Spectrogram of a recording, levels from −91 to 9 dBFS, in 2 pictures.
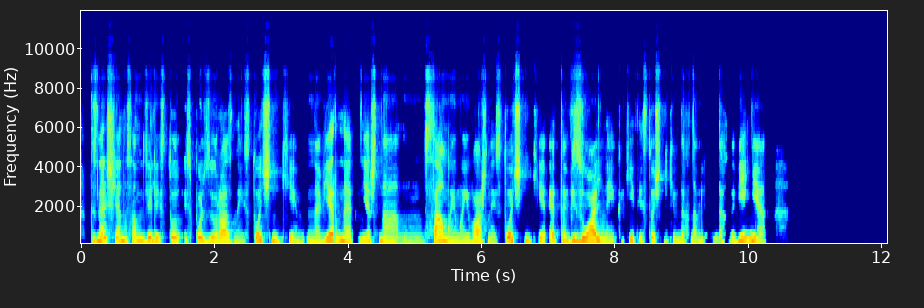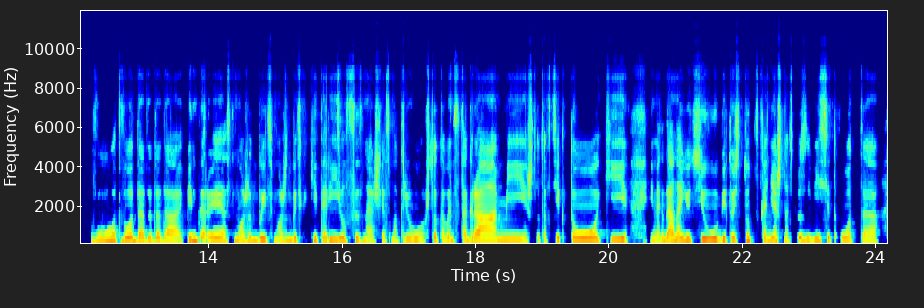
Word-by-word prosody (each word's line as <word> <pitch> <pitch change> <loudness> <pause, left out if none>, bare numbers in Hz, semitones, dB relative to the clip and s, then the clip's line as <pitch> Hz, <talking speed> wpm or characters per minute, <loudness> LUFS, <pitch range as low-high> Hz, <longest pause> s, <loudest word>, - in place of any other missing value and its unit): Ты 210 - -3
знаешь, 320 - +1
я 220 - 0
на 260 +2 0
самом 210 -5 -2
деле 215 +3 +1
исто 205 0 -3
использую 195 -1 -2
разные 185 -3 -1
источники. 195 - -3
Наверное, 210 - +1
конечно, 185 -2 -3
м, 80 -1 -14
самые 180 - +1
мои 160 -1 -6
важные 165 -1 -2
источники- 225 - -1
это 185 +2 -2
визуальные 180 -3 +3
какие-то 160 -4 -6
источники 165 +1 -6
вдохновль 160 -2 -8
вдохновения. 195 - -2 2.0
Вот 230 +9 +1
вот, 210 -3 +4
да-да-да-да, 175 -3 +1
Pinterest, 215 -3 +2
может 195 0 0
быть, 175 +1 +2
может 180 +2 -2
быть, 180 +2 -1
какие-то 205 -2 -3
рилсы, 185 +2 +2
знаешь, 170 -1 -4
я 175 - -3
смотрю 170 -1 -2
что-то 170 0 -3
в - - +1
"Инстаграме", 175 -2 +2
что-то 175 0 -7
в - - -16
"Тиктоке", 180 0 +3 0.3
иногда 165 +4 +2
на 220 - +3
"Ютубе". 180 -5 +5
То 170 - -3
есть 175 0 -1
тут, 265 +1 0
конечно, 200 +2 -1
всё 210 +3 -2
зависит 195 +2 -1
от, 190 -2 -1
э, 175 -1 -2
185 Hz, 130 wpm, -25 LUFS, 170-205 Hz, 2.0 s, Ютубе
